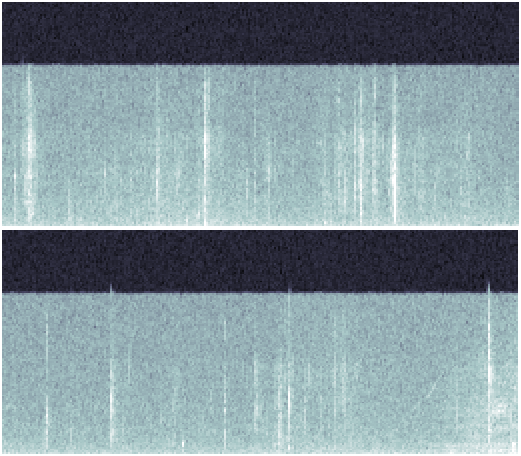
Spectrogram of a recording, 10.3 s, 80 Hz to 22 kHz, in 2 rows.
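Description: Faint, scattered light clicks and rustles of gloved hands handling shredded soap 'grass' and small soap pieces on a work surface, the sharpest taps about 2 and 4 seconds in.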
